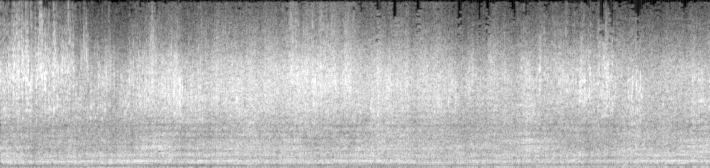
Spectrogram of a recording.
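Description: A pack of small dirt-track racing cars running hard together. Several engines overlap in a continuous loud din, their pitches rising and falling as the drivers rev and lift.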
